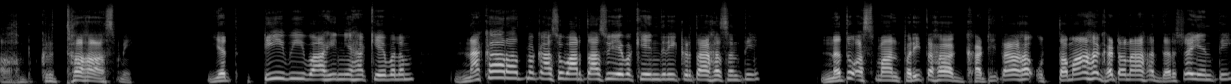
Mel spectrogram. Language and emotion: Sanskrit, angry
